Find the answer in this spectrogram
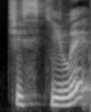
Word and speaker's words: čistili: If we wanted to write that, when you pronounce it, it sounds exactly the same. So this is only a matter of correct spelling.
